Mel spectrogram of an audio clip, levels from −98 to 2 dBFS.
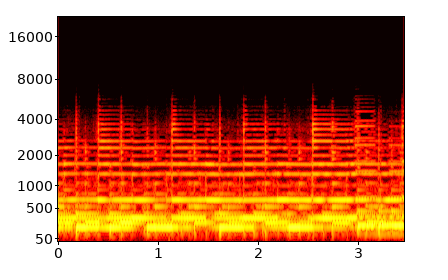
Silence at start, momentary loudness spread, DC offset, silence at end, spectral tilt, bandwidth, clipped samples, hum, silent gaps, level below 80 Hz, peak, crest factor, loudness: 0 s; 1 LU; under 0.1%; 0 s; -6 dB/octave; 5 kHz; under 0.1%; none; none; -62 dBFS; -10 dBFS; 12 dB; -22 LUFS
